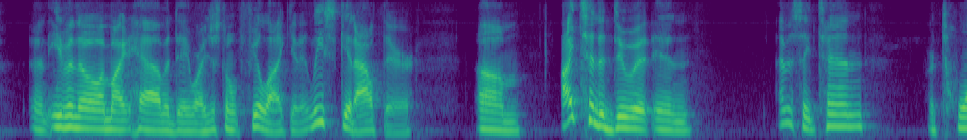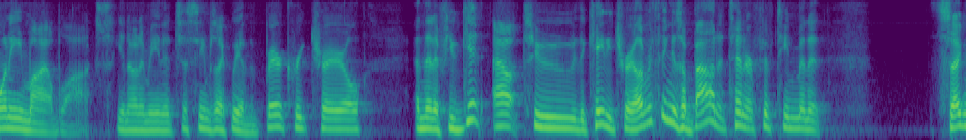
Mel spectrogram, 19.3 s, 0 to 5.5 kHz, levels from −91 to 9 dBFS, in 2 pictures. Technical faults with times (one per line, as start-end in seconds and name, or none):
none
